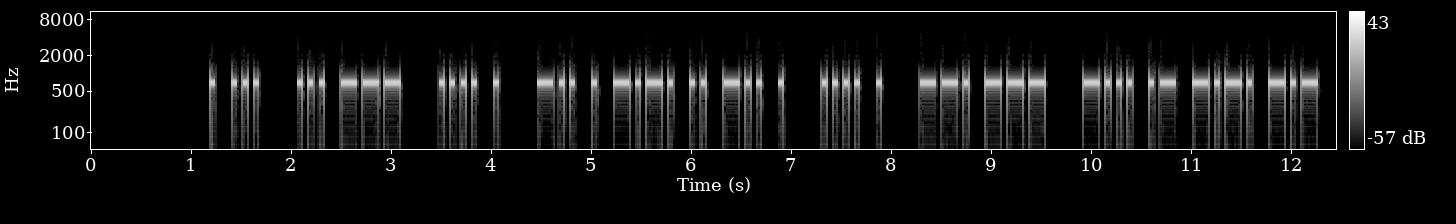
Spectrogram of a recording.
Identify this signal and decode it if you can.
Morse code, heard as a keyed tone, about 22 wpm, 700 Hz. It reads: ES SO HE DECIDE HE GO BACK
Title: Sentences from Top 500 Words and Abbreviations 22wpm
